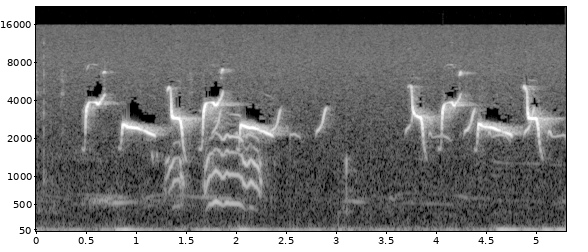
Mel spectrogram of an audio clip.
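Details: Two Grey tits singing in the early morning in the southern Karoo in midwinter: clear whistled phrases, a sharp rising note, then a long level whistle, repeated in bursts; lower harmonic calls briefly join midway.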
